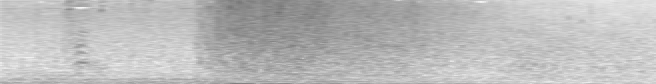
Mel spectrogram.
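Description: Water splashes loudly as a body dives in.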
